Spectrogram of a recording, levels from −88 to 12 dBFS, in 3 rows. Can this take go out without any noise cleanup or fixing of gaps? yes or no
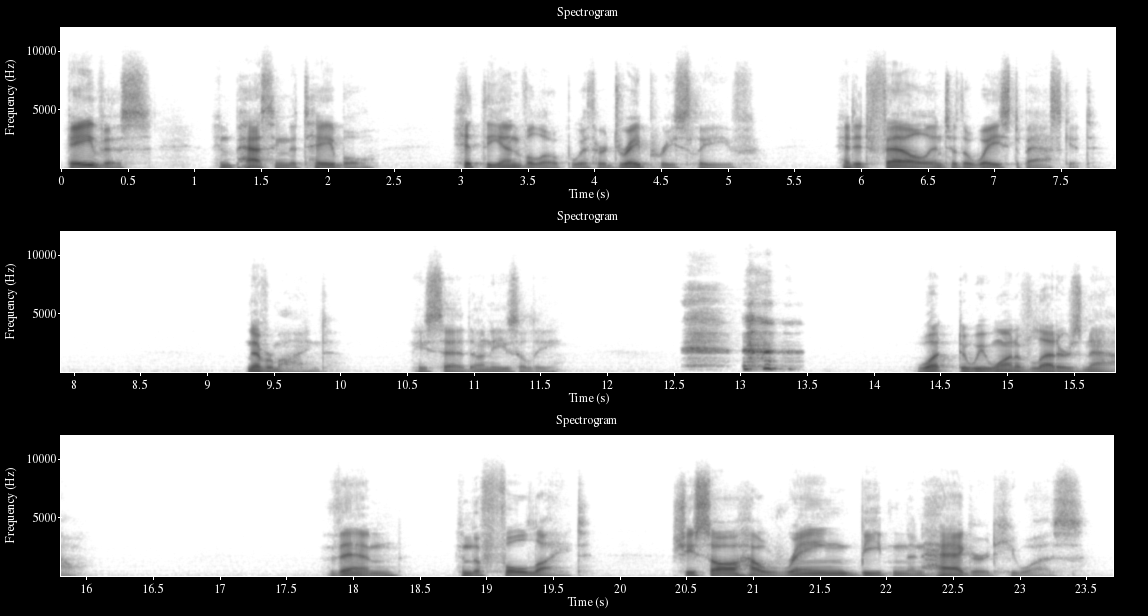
no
